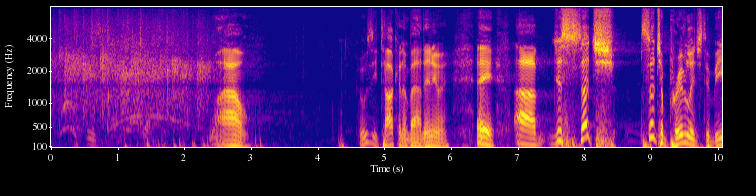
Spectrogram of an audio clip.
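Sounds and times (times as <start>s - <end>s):
audience applause welcoming a speaker at a church: 0.0s - 2.5s
speech: 2.5s - 3.0s, 4.6s - 10.0s.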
